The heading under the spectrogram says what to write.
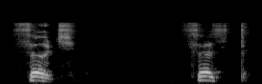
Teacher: ఇక్కడ చ్ అనే సౌండ్ తో ఎండ్ అయింది వర్డ్. దీనికి ఈడి కలిపితే ఆ సౌండ్ ని ట్ చదవాలి.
